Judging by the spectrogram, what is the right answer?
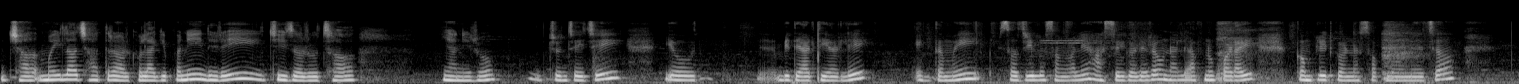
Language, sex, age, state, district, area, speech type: Nepali, female, 30-45, West Bengal, Darjeeling, rural, spontaneous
